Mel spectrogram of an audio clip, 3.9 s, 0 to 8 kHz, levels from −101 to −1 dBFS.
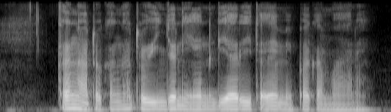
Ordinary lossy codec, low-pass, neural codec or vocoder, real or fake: none; 7.2 kHz; none; real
